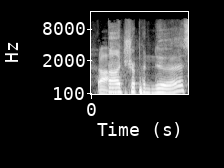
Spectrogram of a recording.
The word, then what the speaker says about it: entrepreneur: words out there oh you gotta say entrepreneur there's a p-r-e in there so you gotta get a little french um i found out it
